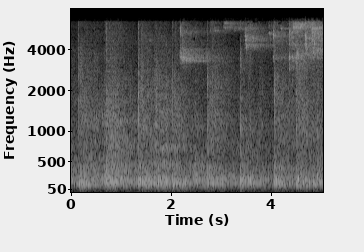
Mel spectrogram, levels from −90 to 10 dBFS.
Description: remade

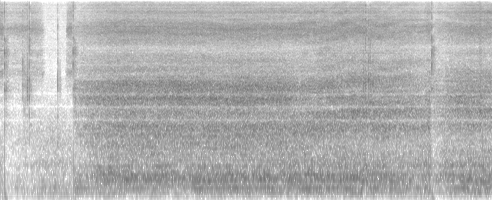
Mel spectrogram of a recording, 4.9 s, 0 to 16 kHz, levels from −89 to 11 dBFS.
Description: remade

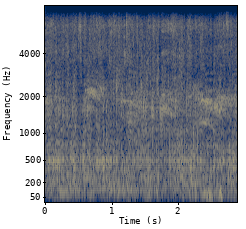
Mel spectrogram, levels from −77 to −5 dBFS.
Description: remade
